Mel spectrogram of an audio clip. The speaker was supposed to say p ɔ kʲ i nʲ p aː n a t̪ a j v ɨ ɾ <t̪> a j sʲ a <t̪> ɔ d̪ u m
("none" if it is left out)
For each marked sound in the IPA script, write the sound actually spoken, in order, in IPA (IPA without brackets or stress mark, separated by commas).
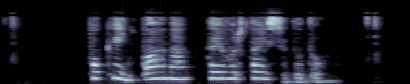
t̪, d̪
